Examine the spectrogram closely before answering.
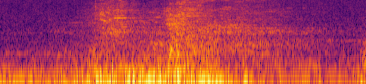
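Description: A magical beam of light strikes with a rushing, shimmering whoosh.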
